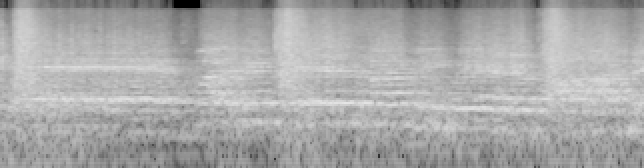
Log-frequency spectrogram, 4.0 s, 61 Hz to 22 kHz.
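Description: Men chanting a Muharram noha together, with the group's chest-beating (matam) strikes landing in unison about every 1.7 seconds.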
